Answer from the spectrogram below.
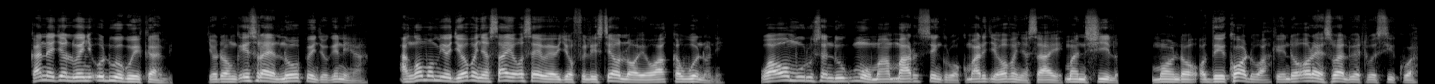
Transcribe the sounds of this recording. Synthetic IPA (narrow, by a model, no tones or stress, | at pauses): kanɛd͡ʒɔlwɛɲodwoɡoekambi | d͡ʒɔdɔŋɡɪsɾaɛlnoːpeɲd͡ʒoɡɪnɪja̰ | aŋɡɔmɔmɪjɔd͡ʒɛhɔvaɲasajɛɔsɛwɛjɔd͡ʒɔfɪlɪstɛɔlɔjɔwakawono̰nɪ̰ | wʔaɔmuɾus̬anduɡmomamarsɪŋɡɾwɔkmard͡ʒɛhɔvaɲasajɛmanʃilo | mɔndɔɔd̪ɪkɔdwakendoɔɾɛswaɛlwɛtwasikwa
